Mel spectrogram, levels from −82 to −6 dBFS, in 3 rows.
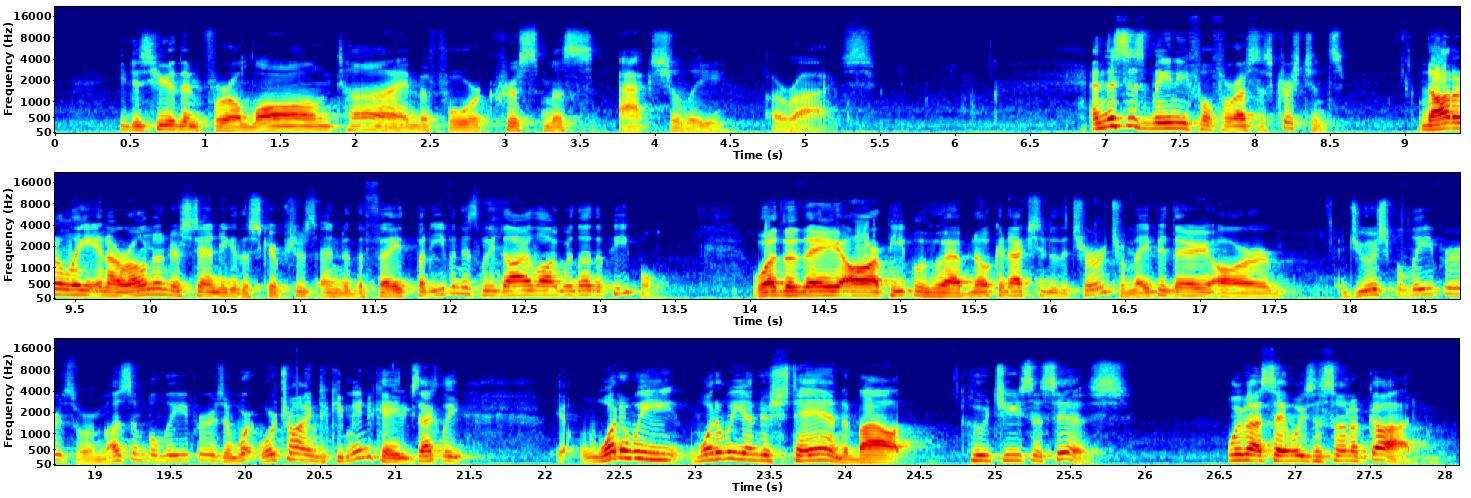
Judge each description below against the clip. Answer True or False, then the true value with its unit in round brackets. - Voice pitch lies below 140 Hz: True (130 Hz)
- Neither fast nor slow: True (190 wpm)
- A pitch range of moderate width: False (6.9 semitones)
